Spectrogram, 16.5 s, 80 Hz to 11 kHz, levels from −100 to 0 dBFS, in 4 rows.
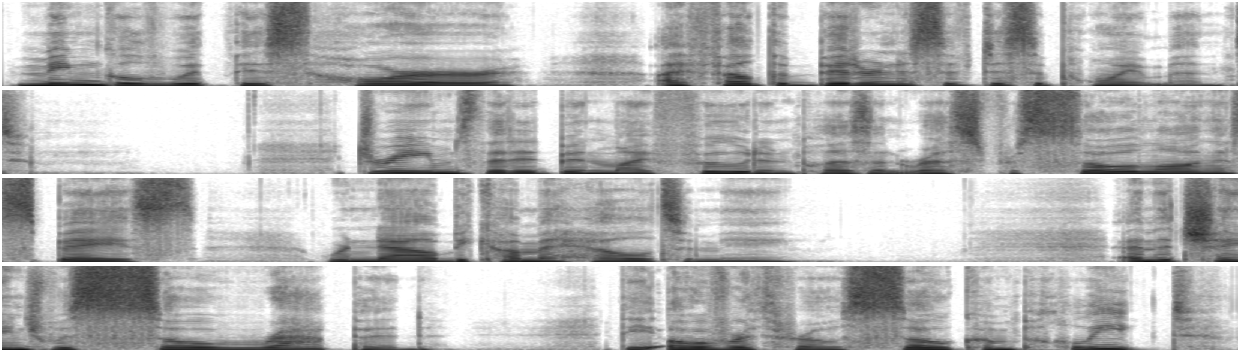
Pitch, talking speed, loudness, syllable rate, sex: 205 Hz, 150 wpm, -18 LUFS, 4.6 syllables/s, female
